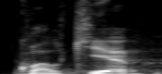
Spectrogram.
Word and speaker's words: Cualquier: Cualquier. Is that how you say it? – Cualquier. – Mm-hmm. Yeah.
